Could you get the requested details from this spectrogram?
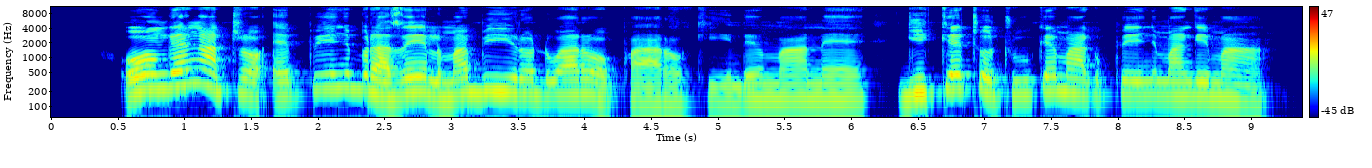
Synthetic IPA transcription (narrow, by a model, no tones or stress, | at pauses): oŋɡeŋatɔʔepɪɲbɾazɪlmabiɾɔdwaɾɔpʰaɾɔ̰kʰindemanɛ | ɡiketotukemaɡpɪɲmaŋɡɪma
